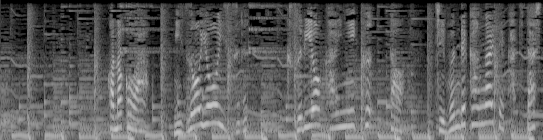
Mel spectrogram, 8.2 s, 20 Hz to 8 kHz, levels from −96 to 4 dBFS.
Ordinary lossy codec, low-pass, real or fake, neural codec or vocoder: none; 7.2 kHz; real; none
